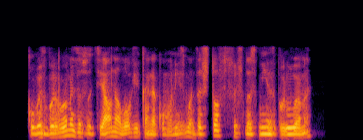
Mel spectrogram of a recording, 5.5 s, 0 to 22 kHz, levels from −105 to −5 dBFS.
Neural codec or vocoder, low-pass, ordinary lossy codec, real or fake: codec, 16 kHz, 2 kbps, FreqCodec, larger model; 5.4 kHz; Opus, 64 kbps; fake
